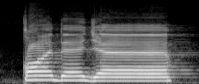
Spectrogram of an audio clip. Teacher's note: huruf da berharokat sukun maka kita pantulkan atau kita qalqalahkan. Qad jaa.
